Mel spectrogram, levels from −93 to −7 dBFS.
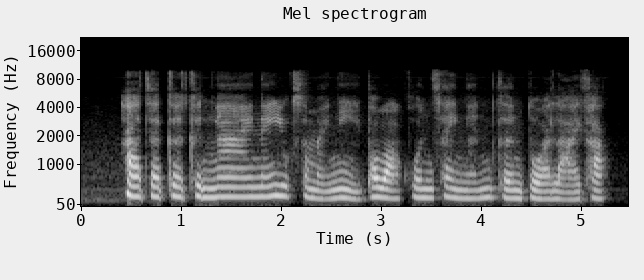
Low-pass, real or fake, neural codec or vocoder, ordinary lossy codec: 9.9 kHz; real; none; Opus, 64 kbps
